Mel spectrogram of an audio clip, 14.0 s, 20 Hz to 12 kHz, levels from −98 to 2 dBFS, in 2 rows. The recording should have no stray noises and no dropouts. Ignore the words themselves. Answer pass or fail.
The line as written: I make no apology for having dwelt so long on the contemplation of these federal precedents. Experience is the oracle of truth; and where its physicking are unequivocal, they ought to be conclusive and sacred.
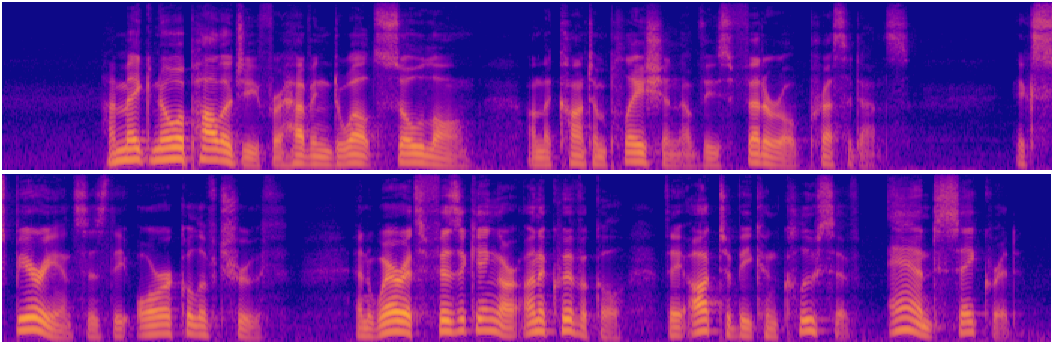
pass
